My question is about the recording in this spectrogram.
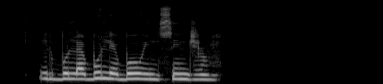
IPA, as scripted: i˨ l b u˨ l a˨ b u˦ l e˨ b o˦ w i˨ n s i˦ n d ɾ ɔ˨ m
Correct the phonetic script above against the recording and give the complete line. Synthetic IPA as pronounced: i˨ l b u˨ l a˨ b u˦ l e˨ b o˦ w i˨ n s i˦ n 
